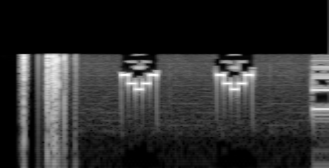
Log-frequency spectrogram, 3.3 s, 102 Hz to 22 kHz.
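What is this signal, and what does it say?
Five-tone selective call (ZVEI), heard as quick runs of five tones, tones of about 70 ms. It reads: 85358 85358
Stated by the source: ZVEI five-tone selective call 85265, received on an SDR.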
